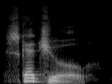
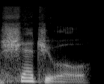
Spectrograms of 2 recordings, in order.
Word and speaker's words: schedule: Así que tenemos algunos clásicos, por ejemplo, schedule o schedule. So, schedule, británico o británico, y schedule, americano. Pero bueno, los dos están bien, ¿no? Y se puede usar, pero simplemente se pronuncia diferente.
